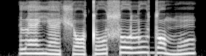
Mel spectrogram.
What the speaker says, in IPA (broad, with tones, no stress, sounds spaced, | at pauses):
l ɛ̃˧ j ɛ̃˨ ʃ ɔ˨ t o˨˦ s o˦ l u˦ d ɔ˦˨ m ũ˨˦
